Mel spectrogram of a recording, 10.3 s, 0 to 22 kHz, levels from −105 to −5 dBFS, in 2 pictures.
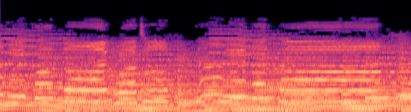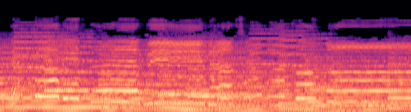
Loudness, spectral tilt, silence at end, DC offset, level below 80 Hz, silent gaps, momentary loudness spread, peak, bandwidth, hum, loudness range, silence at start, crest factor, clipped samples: -16 LUFS; -7 dB/octave; 0 s; under 0.1%; -34 dBFS; none; 5 LU; -2 dBFS; 11 kHz; none; 2 LU; 0 s; 14 dB; under 0.1%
